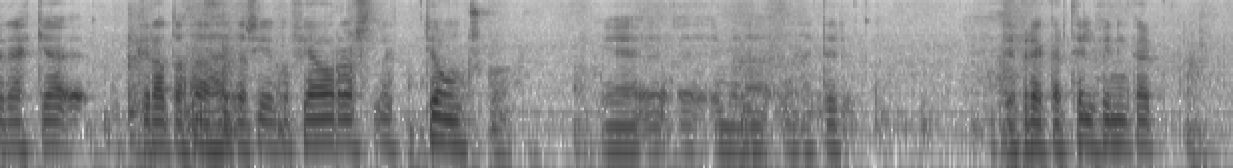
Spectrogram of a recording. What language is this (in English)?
Icelandic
